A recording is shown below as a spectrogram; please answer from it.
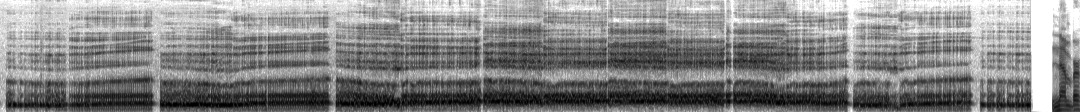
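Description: Howler monkey roaring in long, deep, rasping bursts that swell and hold for several seconds with only brief breaks between them.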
